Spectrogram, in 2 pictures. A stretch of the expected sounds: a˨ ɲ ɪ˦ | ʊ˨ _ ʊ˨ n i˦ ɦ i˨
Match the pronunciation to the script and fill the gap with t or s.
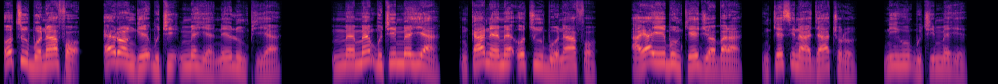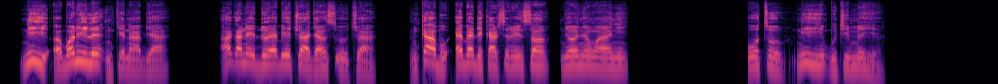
t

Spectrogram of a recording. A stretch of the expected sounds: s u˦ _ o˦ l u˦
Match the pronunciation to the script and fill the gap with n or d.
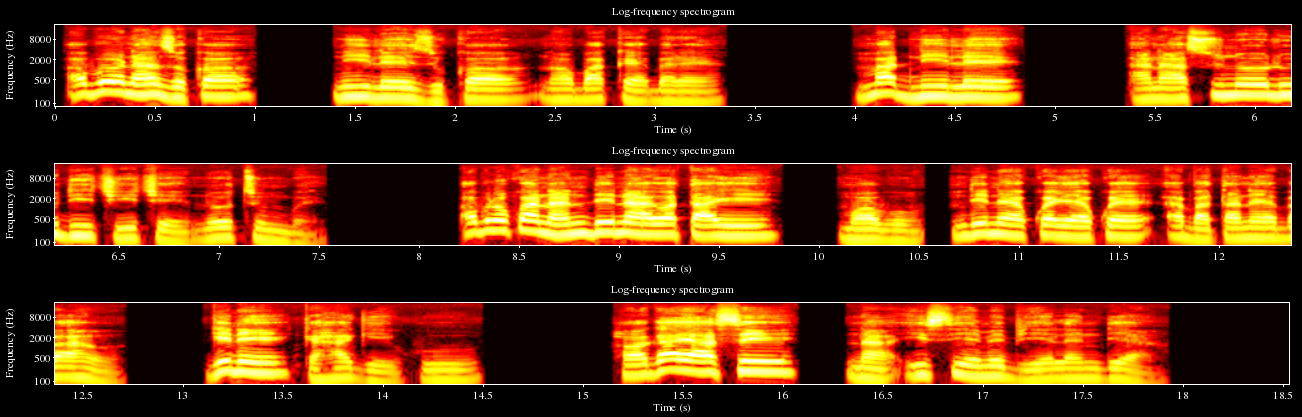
n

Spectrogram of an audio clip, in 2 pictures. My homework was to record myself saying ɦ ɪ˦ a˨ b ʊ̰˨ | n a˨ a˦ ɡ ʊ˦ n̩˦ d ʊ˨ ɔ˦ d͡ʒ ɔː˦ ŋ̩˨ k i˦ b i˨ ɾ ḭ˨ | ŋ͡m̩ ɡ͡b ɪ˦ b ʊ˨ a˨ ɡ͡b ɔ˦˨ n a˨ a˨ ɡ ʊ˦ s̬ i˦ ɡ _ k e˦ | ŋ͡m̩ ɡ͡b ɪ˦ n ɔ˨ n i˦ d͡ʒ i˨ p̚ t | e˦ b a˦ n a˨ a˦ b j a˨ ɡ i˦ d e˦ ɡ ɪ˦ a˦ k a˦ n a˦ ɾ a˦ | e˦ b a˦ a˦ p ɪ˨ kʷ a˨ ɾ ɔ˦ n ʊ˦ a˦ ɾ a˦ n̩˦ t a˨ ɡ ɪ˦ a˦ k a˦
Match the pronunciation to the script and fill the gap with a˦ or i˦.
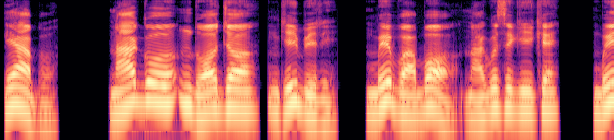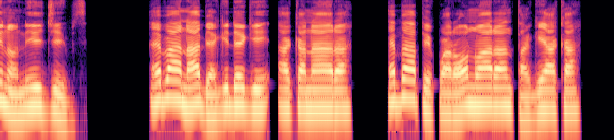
i˦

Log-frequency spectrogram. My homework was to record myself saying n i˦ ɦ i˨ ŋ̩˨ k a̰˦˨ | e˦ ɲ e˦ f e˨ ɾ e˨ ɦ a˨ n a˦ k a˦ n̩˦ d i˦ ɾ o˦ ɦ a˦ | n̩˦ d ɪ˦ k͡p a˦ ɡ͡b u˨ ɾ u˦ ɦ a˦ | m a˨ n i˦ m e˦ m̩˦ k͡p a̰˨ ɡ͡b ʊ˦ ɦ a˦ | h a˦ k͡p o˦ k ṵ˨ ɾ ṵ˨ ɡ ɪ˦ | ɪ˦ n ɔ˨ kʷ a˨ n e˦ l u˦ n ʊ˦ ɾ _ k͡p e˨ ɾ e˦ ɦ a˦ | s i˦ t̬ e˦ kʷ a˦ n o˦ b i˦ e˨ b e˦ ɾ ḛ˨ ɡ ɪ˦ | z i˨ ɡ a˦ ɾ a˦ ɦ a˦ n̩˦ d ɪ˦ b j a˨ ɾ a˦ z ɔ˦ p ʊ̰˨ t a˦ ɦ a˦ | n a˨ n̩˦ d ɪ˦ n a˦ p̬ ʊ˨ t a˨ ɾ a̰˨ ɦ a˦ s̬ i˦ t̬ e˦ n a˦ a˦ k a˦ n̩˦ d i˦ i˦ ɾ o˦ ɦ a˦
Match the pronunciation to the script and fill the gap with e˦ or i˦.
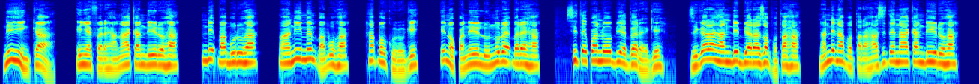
e˦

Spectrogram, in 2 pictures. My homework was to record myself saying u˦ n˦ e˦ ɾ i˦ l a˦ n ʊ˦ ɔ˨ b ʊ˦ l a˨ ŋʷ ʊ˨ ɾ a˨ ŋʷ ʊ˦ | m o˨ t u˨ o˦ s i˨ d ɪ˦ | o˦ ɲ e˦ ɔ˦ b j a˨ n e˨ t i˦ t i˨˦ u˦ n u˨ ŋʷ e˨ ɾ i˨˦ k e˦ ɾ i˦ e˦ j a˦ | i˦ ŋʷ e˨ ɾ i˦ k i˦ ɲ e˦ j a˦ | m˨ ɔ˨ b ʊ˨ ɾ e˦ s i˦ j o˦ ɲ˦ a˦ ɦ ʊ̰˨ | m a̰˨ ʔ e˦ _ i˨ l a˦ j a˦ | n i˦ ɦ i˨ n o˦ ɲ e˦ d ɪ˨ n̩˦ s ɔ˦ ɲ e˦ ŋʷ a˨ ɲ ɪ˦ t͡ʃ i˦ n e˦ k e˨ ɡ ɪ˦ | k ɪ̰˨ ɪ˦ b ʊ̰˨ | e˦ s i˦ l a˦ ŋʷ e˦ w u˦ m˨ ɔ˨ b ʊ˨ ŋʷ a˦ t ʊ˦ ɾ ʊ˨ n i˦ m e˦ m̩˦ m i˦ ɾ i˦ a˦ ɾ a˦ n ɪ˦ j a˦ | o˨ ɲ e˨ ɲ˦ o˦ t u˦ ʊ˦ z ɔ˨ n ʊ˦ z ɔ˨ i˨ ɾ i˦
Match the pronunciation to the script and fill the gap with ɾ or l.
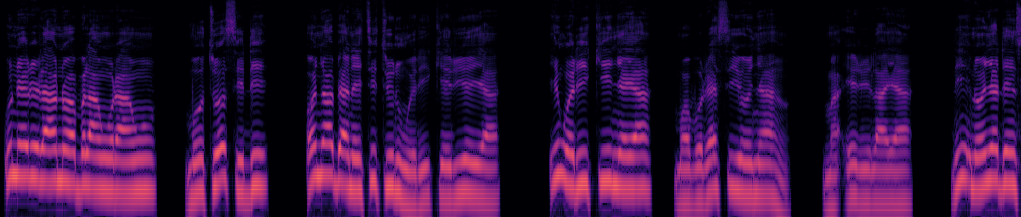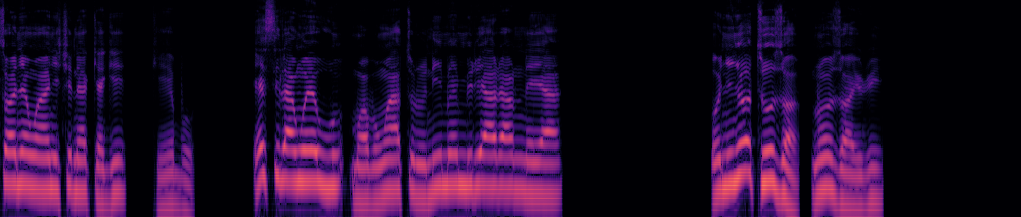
ɾ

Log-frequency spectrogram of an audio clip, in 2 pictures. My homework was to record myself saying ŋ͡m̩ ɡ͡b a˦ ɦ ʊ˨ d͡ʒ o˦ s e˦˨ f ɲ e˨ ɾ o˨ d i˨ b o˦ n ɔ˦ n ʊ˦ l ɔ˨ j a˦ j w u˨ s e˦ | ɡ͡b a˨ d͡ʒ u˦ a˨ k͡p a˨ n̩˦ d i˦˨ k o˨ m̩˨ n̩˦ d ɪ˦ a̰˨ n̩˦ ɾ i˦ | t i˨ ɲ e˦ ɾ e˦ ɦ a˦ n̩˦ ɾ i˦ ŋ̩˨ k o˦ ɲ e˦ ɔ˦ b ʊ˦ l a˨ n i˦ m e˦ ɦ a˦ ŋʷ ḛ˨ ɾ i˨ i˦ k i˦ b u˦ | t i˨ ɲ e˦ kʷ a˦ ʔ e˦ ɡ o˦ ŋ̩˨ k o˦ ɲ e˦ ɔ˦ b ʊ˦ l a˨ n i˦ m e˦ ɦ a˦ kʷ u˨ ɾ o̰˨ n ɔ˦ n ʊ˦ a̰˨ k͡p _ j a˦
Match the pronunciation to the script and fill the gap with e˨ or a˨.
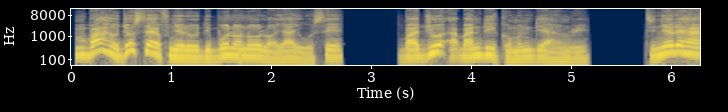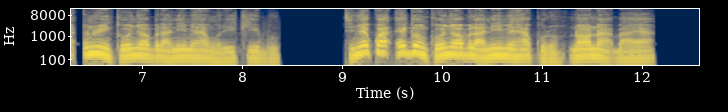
a˨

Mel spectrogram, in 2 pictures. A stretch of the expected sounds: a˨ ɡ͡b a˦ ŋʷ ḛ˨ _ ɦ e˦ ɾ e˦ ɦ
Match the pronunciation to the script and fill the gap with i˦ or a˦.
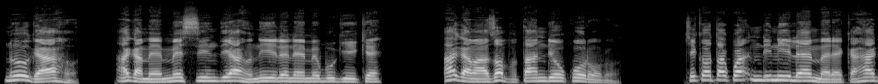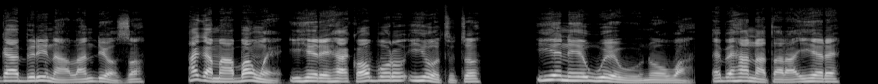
i˦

